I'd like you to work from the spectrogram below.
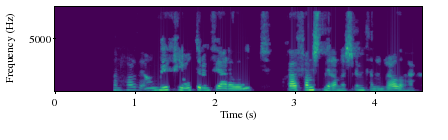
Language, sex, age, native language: Icelandic, female, 40-49, Icelandic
